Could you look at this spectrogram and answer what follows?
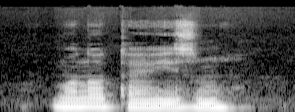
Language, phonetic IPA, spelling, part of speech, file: Polish, [ˌmɔ̃nɔˈtɛʲism̥], monoteizm, noun, LL-Q809 (pol)-monoteizm.wav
